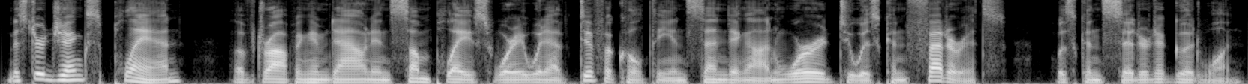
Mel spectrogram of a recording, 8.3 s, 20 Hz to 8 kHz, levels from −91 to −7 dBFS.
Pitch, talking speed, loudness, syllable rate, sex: 100 Hz, 195 wpm, -21 LUFS, 5.5 syllables/s, male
